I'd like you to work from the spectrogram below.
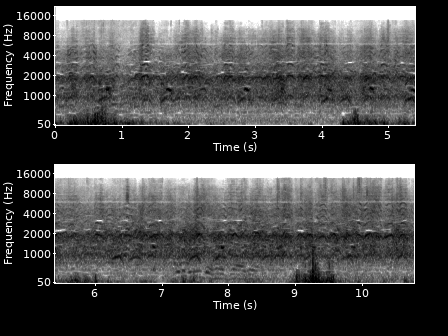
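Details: Snow geese in a large calling flock, continuous overlapping honking blended into a constant chorus, broken by occasional low bumps and one sharp knock near the end.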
